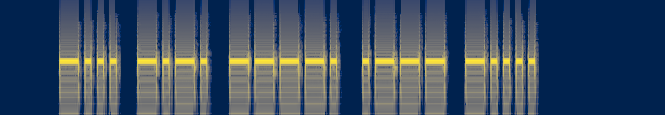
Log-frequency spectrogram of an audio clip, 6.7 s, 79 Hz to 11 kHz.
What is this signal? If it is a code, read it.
Morse code, heard as a keyed tone, about 19 wpm, 800 Hz. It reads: BC9J6
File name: CW / DET / 1 9 1500C S B 18wpm 2551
